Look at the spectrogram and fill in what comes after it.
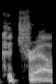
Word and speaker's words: Cottrell: Her name is Susan Cottrell.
